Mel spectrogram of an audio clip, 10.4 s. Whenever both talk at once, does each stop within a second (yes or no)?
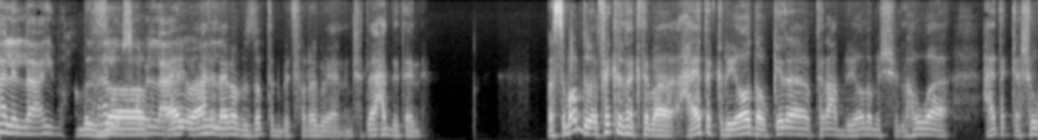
no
